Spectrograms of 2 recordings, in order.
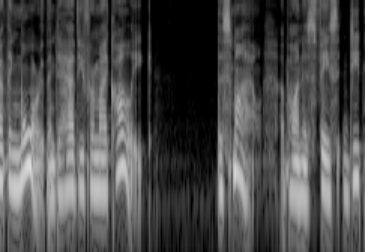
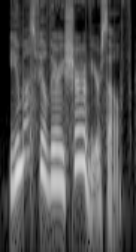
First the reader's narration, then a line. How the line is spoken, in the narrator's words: said he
